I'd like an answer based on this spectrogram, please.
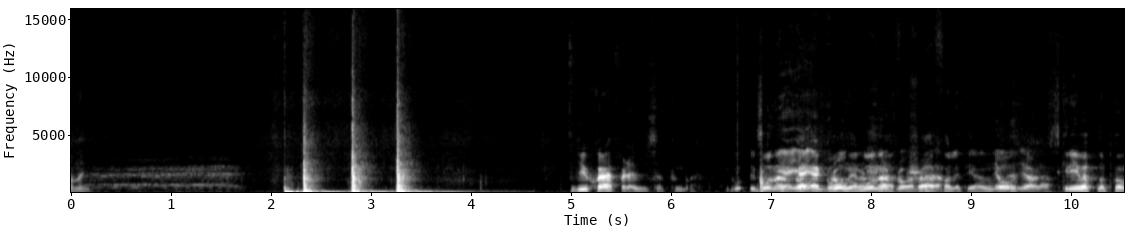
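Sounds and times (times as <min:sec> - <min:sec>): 
knocking on a door: 0:02.1 - 0:03.8
speech: 0:05.0 - 0:10.5.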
